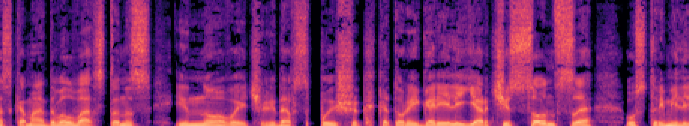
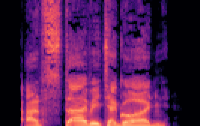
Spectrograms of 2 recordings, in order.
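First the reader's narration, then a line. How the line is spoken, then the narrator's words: Shouted. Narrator (Russian): крикнул Вастанос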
